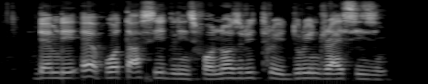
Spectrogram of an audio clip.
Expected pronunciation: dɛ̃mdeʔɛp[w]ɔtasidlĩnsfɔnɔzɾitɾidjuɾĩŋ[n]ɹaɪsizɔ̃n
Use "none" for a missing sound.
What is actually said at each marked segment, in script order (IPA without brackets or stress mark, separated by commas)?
w, d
